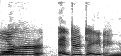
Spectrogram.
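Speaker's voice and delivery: voice breaking mid-word. Talking about how their voice for a character changed: voice cracking. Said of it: "Voice crack".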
